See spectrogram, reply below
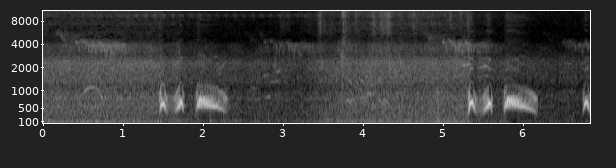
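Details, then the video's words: Spotted dove cooing, used as playback to stimulate captive birds: two short low coos and a longer downslurred note, the phrase given twice about four seconds apart, over a steady low rumble. "เสียงนกเขาใหญ่ เปิดกระตุ้นนกชำ ขึ้นไว"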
